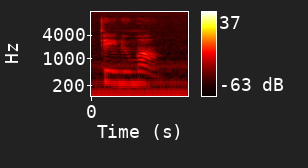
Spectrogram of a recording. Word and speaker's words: denouement: G-E-N-O-U-E. Oh my gosh, this word is just confusing. O-U-E-M-E-N-T. Okay. Let's hear it. – Denouement. – Denouement. – Oh. – Denouement. – Denouement. Denouement. Okay, so it's denouement. Darn it, we've been saying it wrong the whole time.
